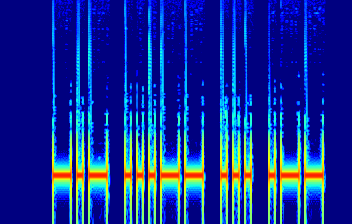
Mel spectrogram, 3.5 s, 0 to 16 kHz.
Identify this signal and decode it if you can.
Morse code, heard as a keyed tone, about 20 wpm, 700 Hz. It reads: K3SW
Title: Easy Call Signs Repeated 2x - 20wpm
